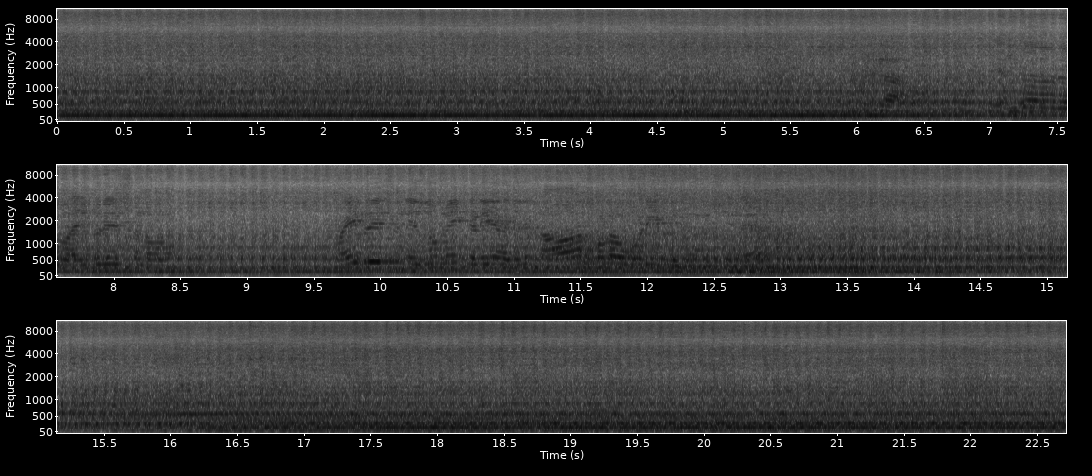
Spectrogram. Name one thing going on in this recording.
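An air compressor motor hums and drones steadily close by.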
